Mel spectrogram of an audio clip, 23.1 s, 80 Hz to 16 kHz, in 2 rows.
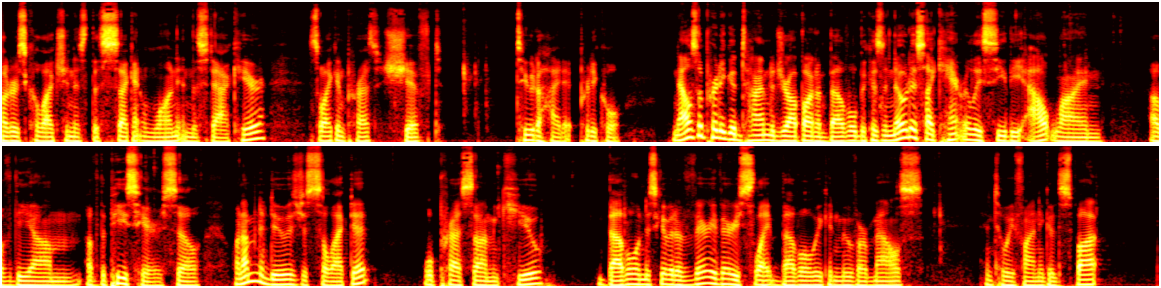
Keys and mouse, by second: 4.6 shift+2, 5.2-5.8 middle drag, 7.9 click, 9.5 Tab, 10.2 Tab, 10.6 alt+v, 14.4 click, 16.5 q, 22.6-23.1 middle drag.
